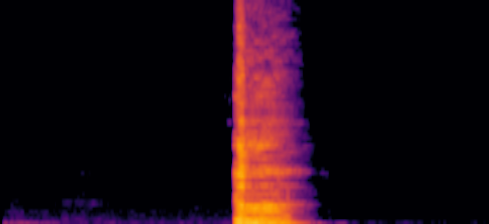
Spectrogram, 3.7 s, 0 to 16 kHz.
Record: {"cough_length": "3.7 s", "cough_amplitude": 32768, "cough_signal_mean_std_ratio": 0.26, "survey_phase": "beta (2021-08-13 to 2022-03-07)", "age": "45-64", "gender": "Female", "wearing_mask": "No", "symptom_none": true, "smoker_status": "Never smoked", "respiratory_condition_asthma": false, "respiratory_condition_other": false, "recruitment_source": "REACT", "submission_delay": "1 day", "covid_test_result": "Negative", "covid_test_method": "RT-qPCR", "influenza_a_test_result": "Negative", "influenza_b_test_result": "Negative"}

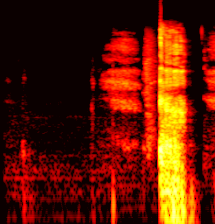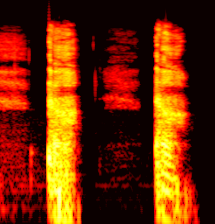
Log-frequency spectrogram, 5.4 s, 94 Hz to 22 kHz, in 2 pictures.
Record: {"three_cough_length": "5.4 s", "three_cough_amplitude": 32768, "three_cough_signal_mean_std_ratio": 0.36, "survey_phase": "beta (2021-08-13 to 2022-03-07)", "age": "45-64", "gender": "Female", "wearing_mask": "No", "symptom_cough_any": true, "symptom_runny_or_blocked_nose": true, "symptom_sore_throat": true, "symptom_fatigue": true, "smoker_status": "Never smoked", "respiratory_condition_asthma": false, "respiratory_condition_other": false, "recruitment_source": "Test and Trace", "submission_delay": "2 days", "covid_test_result": "Positive", "covid_test_method": "RT-qPCR", "covid_ct_value": 28.5, "covid_ct_gene": "ORF1ab gene", "covid_ct_mean": 29.5, "covid_viral_load": "210 copies/ml", "covid_viral_load_category": "Minimal viral load (< 10K copies/ml)"}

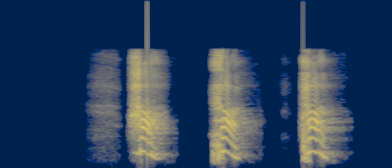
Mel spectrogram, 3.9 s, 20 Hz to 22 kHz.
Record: {"exhalation_length": "3.9 s", "exhalation_amplitude": 30536, "exhalation_signal_mean_std_ratio": 0.38, "survey_phase": "beta (2021-08-13 to 2022-03-07)", "age": "18-44", "gender": "Female", "wearing_mask": "No", "symptom_cough_any": true, "symptom_runny_or_blocked_nose": true, "smoker_status": "Never smoked", "respiratory_condition_asthma": false, "respiratory_condition_other": false, "recruitment_source": "Test and Trace", "submission_delay": "1 day", "covid_test_result": "Positive", "covid_test_method": "ePCR"}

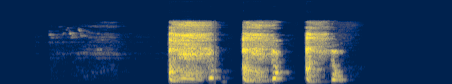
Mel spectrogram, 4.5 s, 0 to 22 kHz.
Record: {"three_cough_length": "4.5 s", "three_cough_amplitude": 29507, "three_cough_signal_mean_std_ratio": 0.38, "survey_phase": "beta (2021-08-13 to 2022-03-07)", "age": "18-44", "gender": "Female", "wearing_mask": "No", "symptom_cough_any": true, "symptom_new_continuous_cough": true, "symptom_runny_or_blocked_nose": true, "symptom_sore_throat": true, "symptom_fever_high_temperature": true, "symptom_onset": "2 days", "smoker_status": "Never smoked", "respiratory_condition_asthma": false, "respiratory_condition_other": false, "recruitment_source": "Test and Trace", "submission_delay": "1 day", "covid_test_result": "Positive", "covid_test_method": "RT-qPCR", "covid_ct_value": 18.9, "covid_ct_gene": "ORF1ab gene", "covid_ct_mean": 19.1, "covid_viral_load": "550000 copies/ml", "covid_viral_load_category": "Low viral load (10K-1M copies/ml)"}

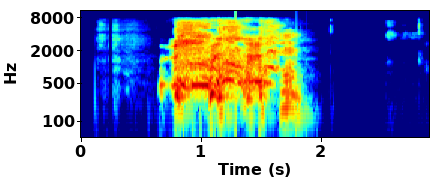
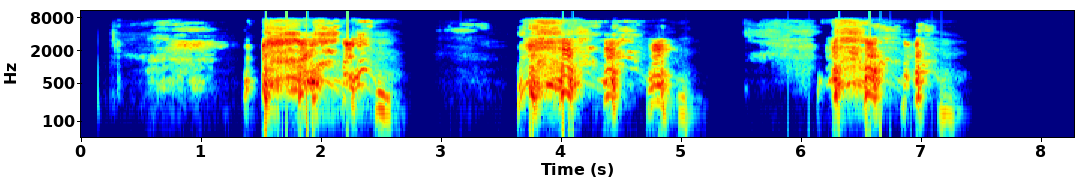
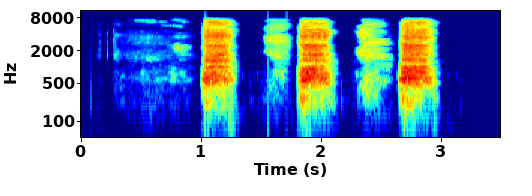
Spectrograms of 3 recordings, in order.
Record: {"cough_length": "2.9 s", "cough_amplitude": 30378, "cough_signal_mean_std_ratio": 0.5, "three_cough_length": "8.3 s", "three_cough_amplitude": 31548, "three_cough_signal_mean_std_ratio": 0.45, "exhalation_length": "3.5 s", "exhalation_amplitude": 30748, "exhalation_signal_mean_std_ratio": 0.41, "survey_phase": "alpha (2021-03-01 to 2021-08-12)", "age": "45-64", "gender": "Male", "wearing_mask": "No", "symptom_fatigue": true, "symptom_onset": "11 days", "smoker_status": "Never smoked", "respiratory_condition_asthma": false, "respiratory_condition_other": false, "recruitment_source": "REACT", "submission_delay": "1 day", "covid_test_result": "Negative", "covid_test_method": "RT-qPCR"}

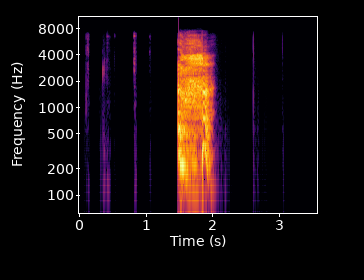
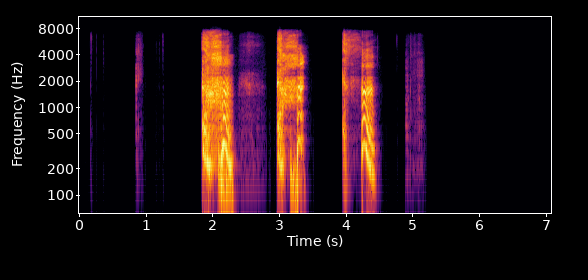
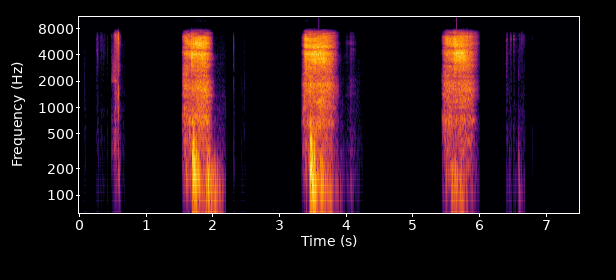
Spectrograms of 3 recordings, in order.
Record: {"cough_length": "3.6 s", "cough_amplitude": 32768, "cough_signal_mean_std_ratio": 0.31, "three_cough_length": "7.1 s", "three_cough_amplitude": 30707, "three_cough_signal_mean_std_ratio": 0.32, "exhalation_length": "7.5 s", "exhalation_amplitude": 32767, "exhalation_signal_mean_std_ratio": 0.32, "survey_phase": "beta (2021-08-13 to 2022-03-07)", "age": "45-64", "gender": "Female", "wearing_mask": "No", "symptom_none": true, "smoker_status": "Never smoked", "respiratory_condition_asthma": false, "respiratory_condition_other": false, "recruitment_source": "REACT", "submission_delay": "1 day", "covid_test_result": "Negative", "covid_test_method": "RT-qPCR"}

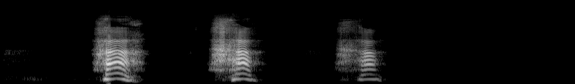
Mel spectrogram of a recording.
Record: {"exhalation_length": "5.8 s", "exhalation_amplitude": 32768, "exhalation_signal_mean_std_ratio": 0.28, "survey_phase": "beta (2021-08-13 to 2022-03-07)", "age": "65+", "gender": "Female", "wearing_mask": "No", "symptom_runny_or_blocked_nose": true, "symptom_onset": "7 days", "smoker_status": "Ex-smoker", "respiratory_condition_asthma": false, "respiratory_condition_other": false, "recruitment_source": "REACT", "submission_delay": "3 days", "covid_test_result": "Negative", "covid_test_method": "RT-qPCR", "influenza_a_test_result": "Negative", "influenza_b_test_result": "Negative"}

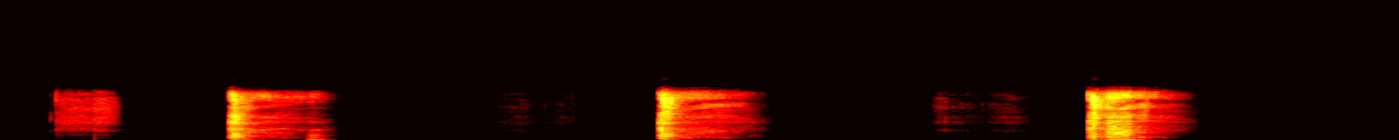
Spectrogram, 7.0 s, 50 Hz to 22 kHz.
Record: {"three_cough_length": "7.0 s", "three_cough_amplitude": 29007, "three_cough_signal_mean_std_ratio": 0.22, "survey_phase": "beta (2021-08-13 to 2022-03-07)", "age": "45-64", "gender": "Female", "wearing_mask": "No", "symptom_none": true, "smoker_status": "Never smoked", "respiratory_condition_asthma": false, "respiratory_condition_other": false, "recruitment_source": "REACT", "submission_delay": "3 days", "covid_test_result": "Negative", "covid_test_method": "RT-qPCR", "influenza_a_test_result": "Negative", "influenza_b_test_result": "Negative"}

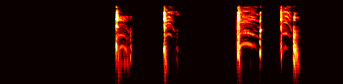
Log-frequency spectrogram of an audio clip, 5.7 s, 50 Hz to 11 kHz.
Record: {"three_cough_length": "5.7 s", "three_cough_amplitude": 31265, "three_cough_signal_mean_std_ratio": 0.2, "survey_phase": "beta (2021-08-13 to 2022-03-07)", "age": "18-44", "gender": "Female", "wearing_mask": "No", "symptom_cough_any": true, "symptom_sore_throat": true, "symptom_abdominal_pain": true, "symptom_fever_high_temperature": true, "symptom_headache": true, "smoker_status": "Never smoked", "respiratory_condition_asthma": false, "respiratory_condition_other": false, "recruitment_source": "Test and Trace", "submission_delay": "1 day", "covid_test_result": "Positive", "covid_test_method": "LFT"}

